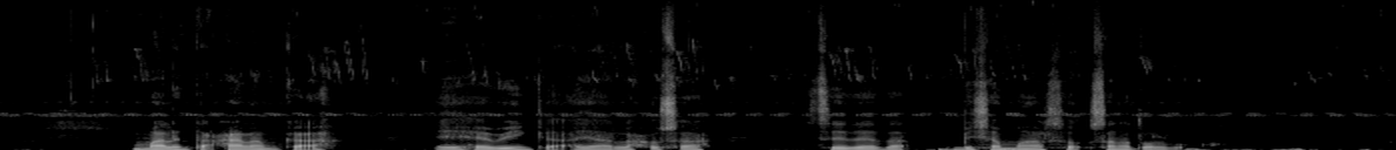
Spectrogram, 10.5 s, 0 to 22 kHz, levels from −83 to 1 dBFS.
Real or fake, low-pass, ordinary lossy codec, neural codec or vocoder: real; none; none; none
